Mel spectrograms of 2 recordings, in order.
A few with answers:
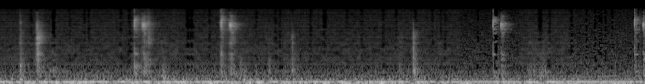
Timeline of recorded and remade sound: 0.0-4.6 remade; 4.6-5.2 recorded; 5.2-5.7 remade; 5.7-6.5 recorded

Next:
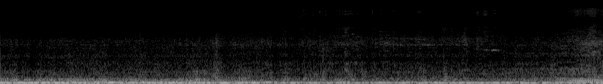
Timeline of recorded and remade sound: 0.0-0.7 recorded; 0.7-3.0 remade; 3.0-6.0 recorded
